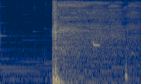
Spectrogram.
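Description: A bright, sudden phone chime bursts in after a moment of near silence and lingers as a high, shimmering tinkle, with a brief higher note partway through. No one speaks.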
